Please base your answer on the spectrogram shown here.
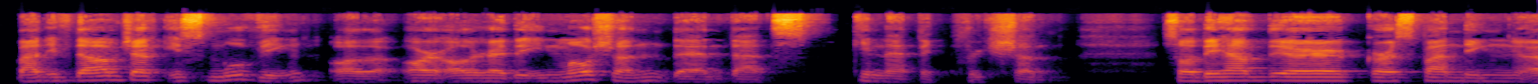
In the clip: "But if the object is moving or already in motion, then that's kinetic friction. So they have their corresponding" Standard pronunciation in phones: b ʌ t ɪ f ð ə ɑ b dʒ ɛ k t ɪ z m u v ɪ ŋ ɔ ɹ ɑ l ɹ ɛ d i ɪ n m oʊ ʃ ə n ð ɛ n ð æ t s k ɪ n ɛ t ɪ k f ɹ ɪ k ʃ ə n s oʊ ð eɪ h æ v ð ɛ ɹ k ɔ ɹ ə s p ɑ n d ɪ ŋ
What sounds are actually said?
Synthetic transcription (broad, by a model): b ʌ t ɪ f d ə ɑ b dʒ ɛ k t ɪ s m u v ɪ ŋ ɔ ɹ ɑ l ɹ ɛ d i ɪ n m oʊ ʃ ə n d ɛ n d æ t s k ɪ n ɛ t ɪ k f ɹ ɪ k ʃ ə n s oʊ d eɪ h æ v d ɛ ɹ k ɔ ɹ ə s p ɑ n d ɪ ŋ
